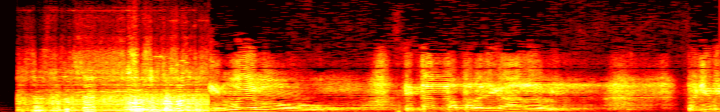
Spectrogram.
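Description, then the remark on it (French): A small transistor radio, tuned by a man sitting on the edge of a bed to find a local football match, crackles with dense static and whistling tones for a couple of seconds, then settles on a station where a voice talks through a thin, steady hiss. “Il s'assoit au bord du lit et cherche la fréquence.”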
